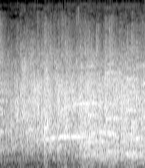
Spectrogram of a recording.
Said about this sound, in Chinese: 那我们下面呢，让我们调整好坐姿，用你们最饱满的热情、最热烈的掌声，有请出李夏恒老师。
